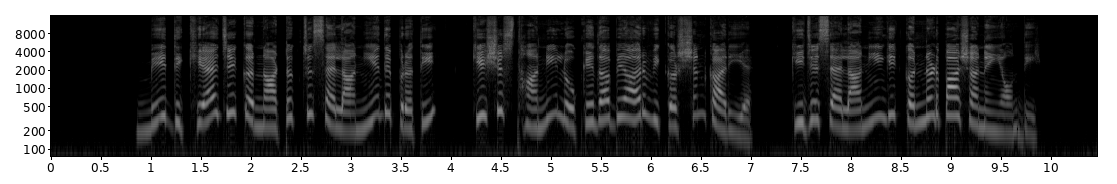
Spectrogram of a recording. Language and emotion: Dogri, disgusted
